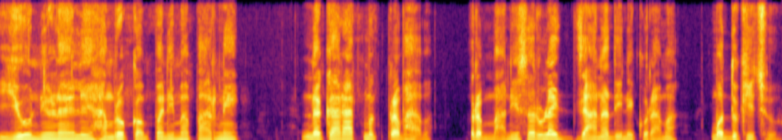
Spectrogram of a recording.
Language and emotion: Nepali, sad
